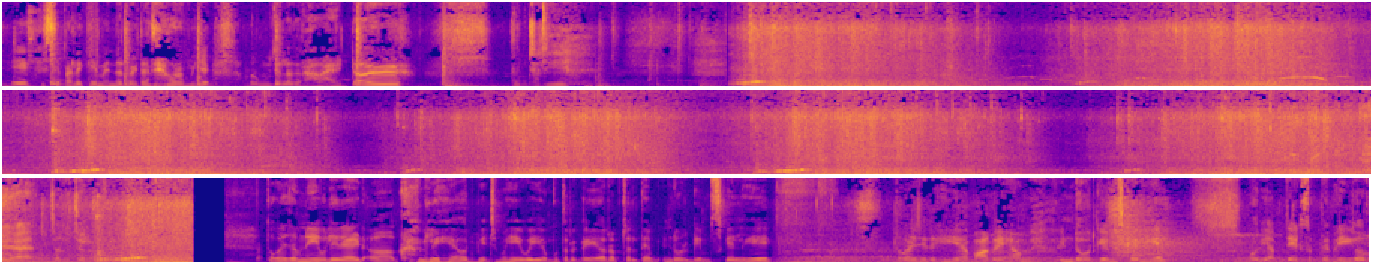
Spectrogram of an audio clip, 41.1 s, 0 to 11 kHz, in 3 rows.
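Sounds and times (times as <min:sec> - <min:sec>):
rising squeals: 0:07.3 - 0:29.3, 0:35.1 - 0:41.0
wind rushing over microphone: 0:07.3 - 0:29.3.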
